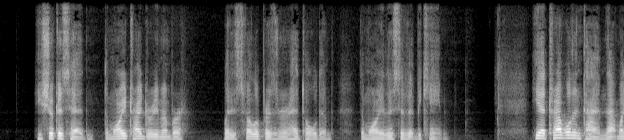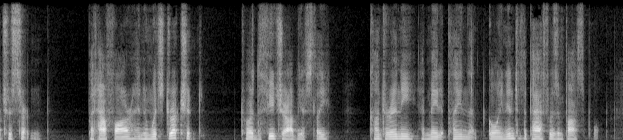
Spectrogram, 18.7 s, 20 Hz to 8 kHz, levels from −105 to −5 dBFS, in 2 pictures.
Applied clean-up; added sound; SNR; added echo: neural mask model RNNoise.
